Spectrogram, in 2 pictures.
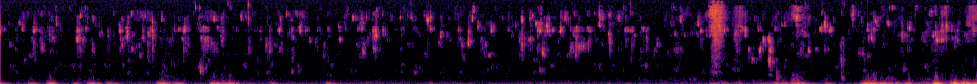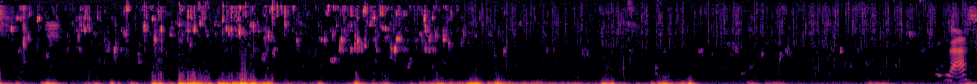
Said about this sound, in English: Water sounds. Yeah, there's some water sounds.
